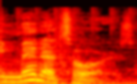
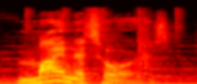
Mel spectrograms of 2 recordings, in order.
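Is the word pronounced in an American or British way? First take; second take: American; British. First: The word has a non-British, American-style pronunciation. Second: The word has a British-style pronunciation.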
